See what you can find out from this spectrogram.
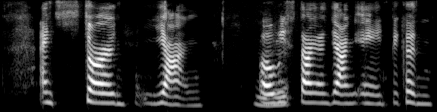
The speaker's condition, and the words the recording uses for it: Deafness. So I apologize in advance if I'm not speaking clearly or if I can't understand the question.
